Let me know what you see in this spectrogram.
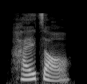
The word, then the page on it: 海藻: hǎi zǎo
